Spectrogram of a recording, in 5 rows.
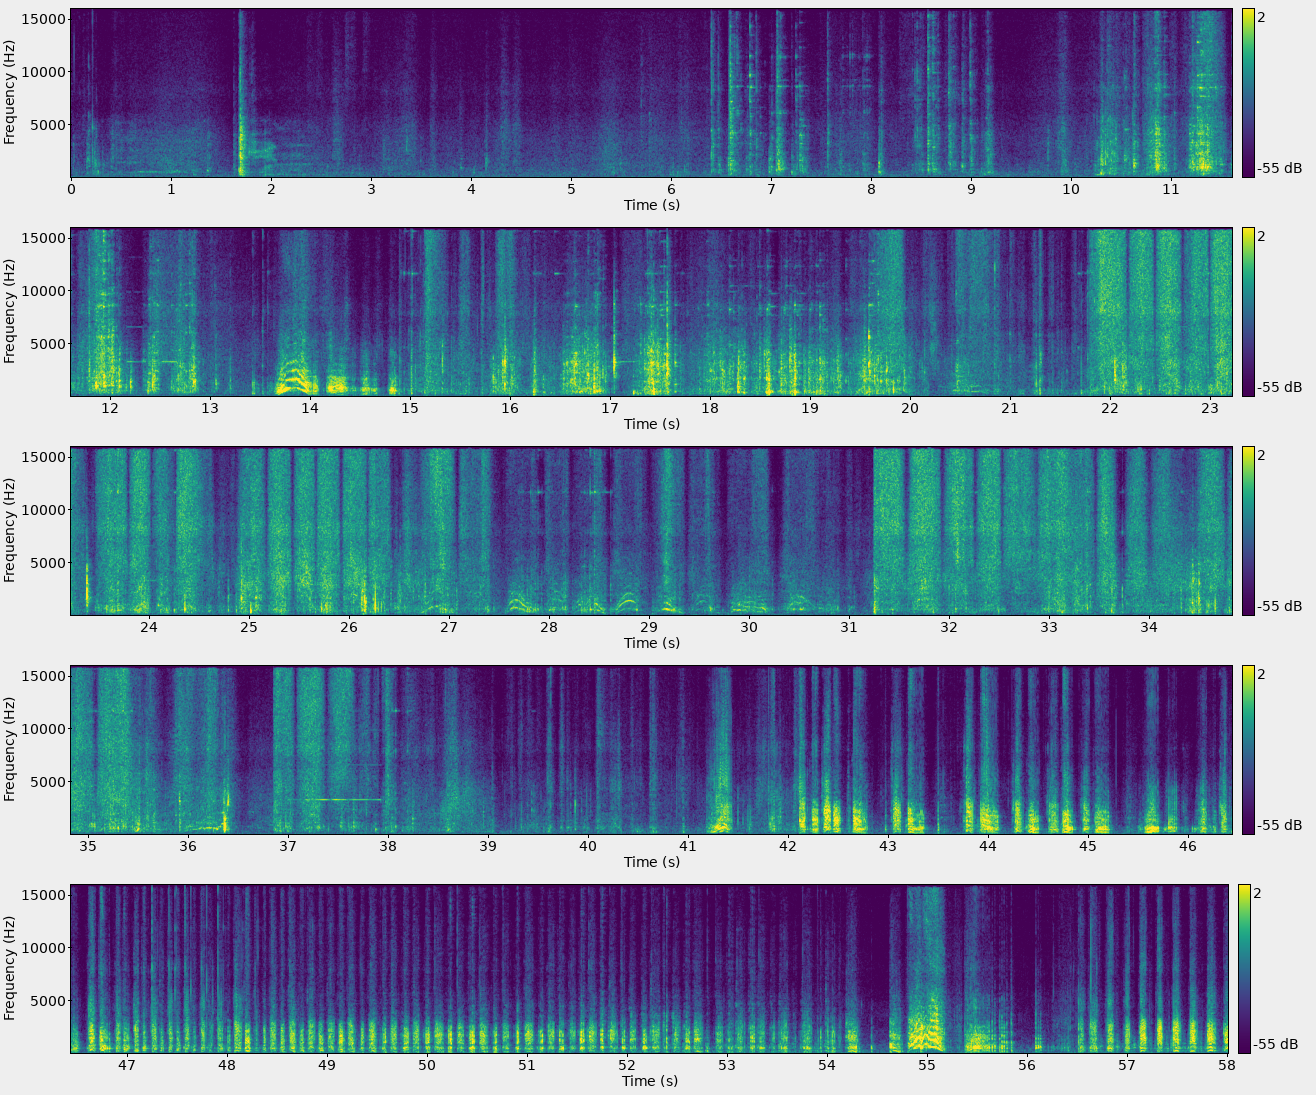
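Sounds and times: zipper opening and closing: 13.5 - 33.7, 34.4 - 38.2, 41.2 - 58.0
fabric rubbing and scratching: 13.6 - 58.0.

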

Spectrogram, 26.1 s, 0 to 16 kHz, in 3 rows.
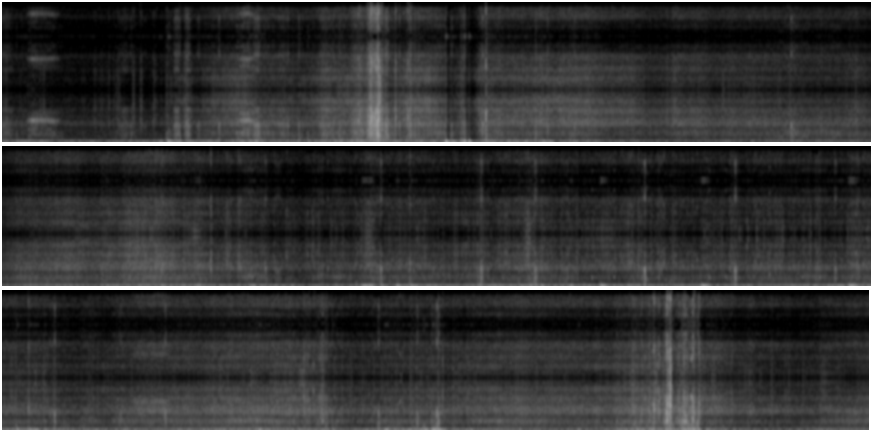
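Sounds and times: water rushing and splashing: 0.0 - 26.0
wind buffeting microphone: 1.0 - 6.0.

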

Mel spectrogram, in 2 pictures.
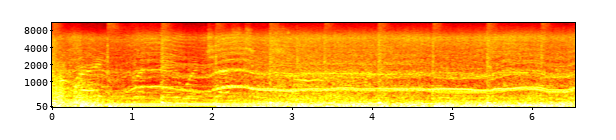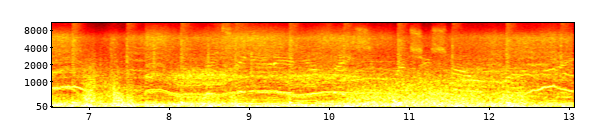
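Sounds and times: music with steady beat: 0.0 - 13.0
quadcopter motors whining: 0.0 - 13.0.

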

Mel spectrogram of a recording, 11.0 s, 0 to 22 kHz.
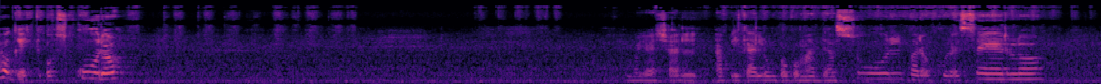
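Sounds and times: paintbrush rubbing on paper: 0.0 - 3.8, 4.7 - 6.2, 7.0 - 11.0.

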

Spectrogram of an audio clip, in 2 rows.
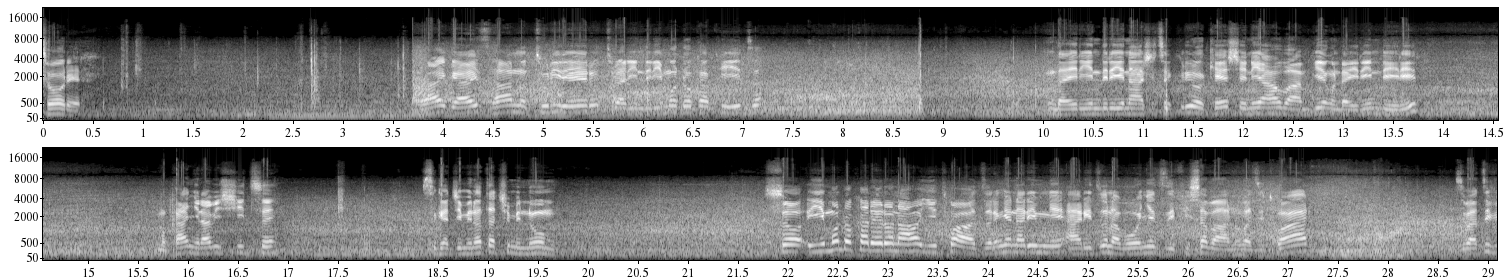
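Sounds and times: road noise rush: 0.0 - 29.0
car engine hum: 0.6 - 10.8
man's voice: 3.7 - 7.2, 28.7 - 29.0.

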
